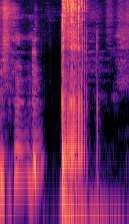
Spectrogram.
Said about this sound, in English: Was that just like a little fart noise?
